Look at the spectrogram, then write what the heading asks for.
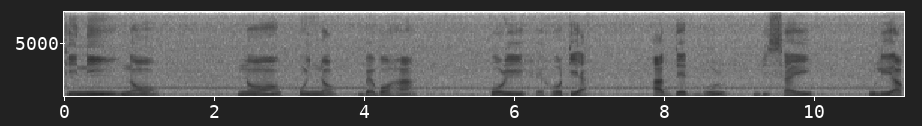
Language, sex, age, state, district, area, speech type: Assamese, male, 60+, Assam, Golaghat, urban, read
